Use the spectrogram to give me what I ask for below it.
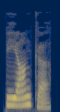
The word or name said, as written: bianca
